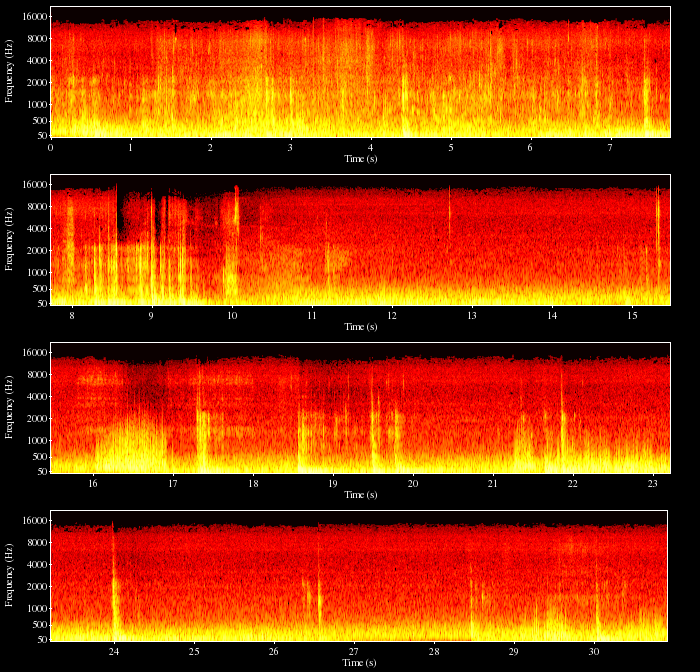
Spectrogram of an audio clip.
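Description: Water splashing and sloshing against a kayak's hull, with paddle strokes in the first part that stop partway through and scattered knocks of gear on the hull.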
